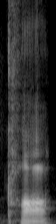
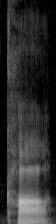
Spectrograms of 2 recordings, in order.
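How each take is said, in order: No difference in how they are said.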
